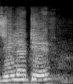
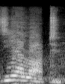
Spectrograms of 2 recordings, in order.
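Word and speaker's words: zealot: তাহলে জেলাটের, আচ্ছা এখানে অনেকে উচ্চারণ করতে পারেন জিয়ালট, এরকম না কিন্তু, জিয়ালট না উচ্চারণ, জেলাট।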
